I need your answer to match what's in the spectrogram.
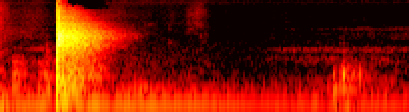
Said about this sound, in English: I'll take it. I can clap.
